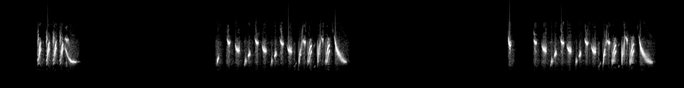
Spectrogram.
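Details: European goldfinch singing in a particular breeder's style: three separate bursts of rapid, high, tinkling twitters, each up to two seconds long, separated by silent pauses, clean and without other sounds.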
